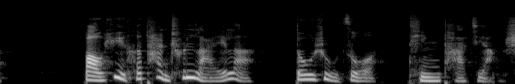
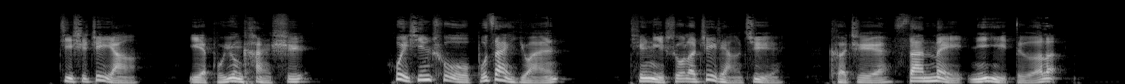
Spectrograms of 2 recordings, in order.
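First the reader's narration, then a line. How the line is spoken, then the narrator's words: Laughing. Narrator (Chinese): 宝玉笑道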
